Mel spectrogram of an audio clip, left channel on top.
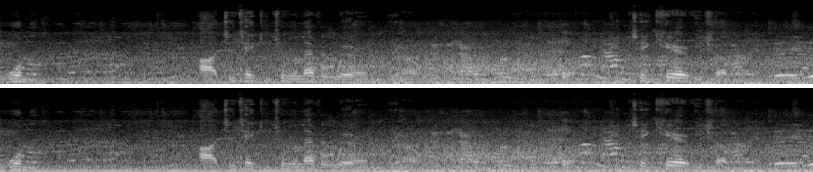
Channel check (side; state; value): right; noise; hum, 3 dB below the sound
